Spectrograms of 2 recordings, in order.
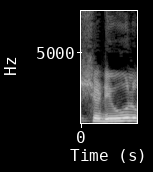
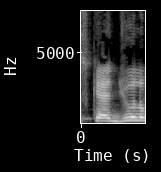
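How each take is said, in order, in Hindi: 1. यह शब्द 'sh' ध्वनि से शुरू होता है। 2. यह शब्द 'sk' ध्वनि से शुरू होता है। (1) "कोई शेड्यूल बोलता है" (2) "कोई स्केड्यूल बोलता है"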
